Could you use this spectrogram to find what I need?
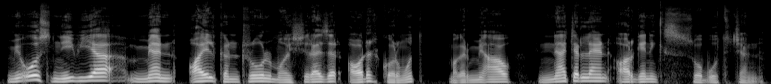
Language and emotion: Kashmiri, neutral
